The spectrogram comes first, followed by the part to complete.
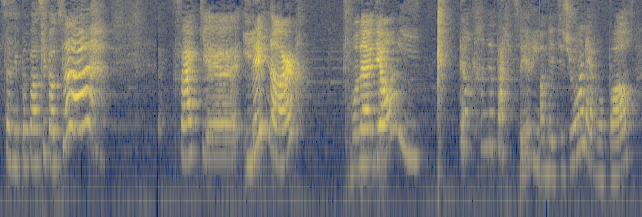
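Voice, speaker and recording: A woman's voice: sits high, sing-song, normal speed, vocal fry, long pauses, sharp tone. A woman from Canada with a Quebec French accent, telling a casual storytime in a chatty way, full of fillers. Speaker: vlogger. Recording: echoey room, faint music.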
